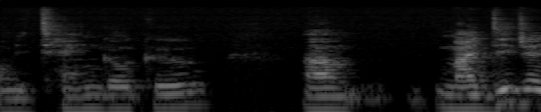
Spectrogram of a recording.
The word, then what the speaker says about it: Tengoku: Japan people call me Tengoku. My DJ name is 1059. If you read that in Japanese, 10, just read it as 10. 5 is pronounced go, and 9 is ku, so Tengoku means heaven.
